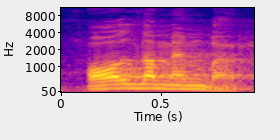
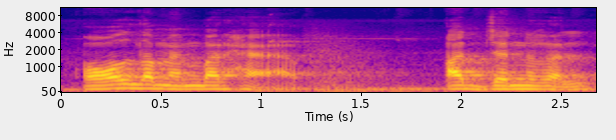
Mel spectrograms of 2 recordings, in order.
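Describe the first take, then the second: First: Said in the usual way. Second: Slow dictation. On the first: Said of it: "teacher dictating definition". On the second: Shown as a demonstration. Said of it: "teacher dictating definition, repeated slowly".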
